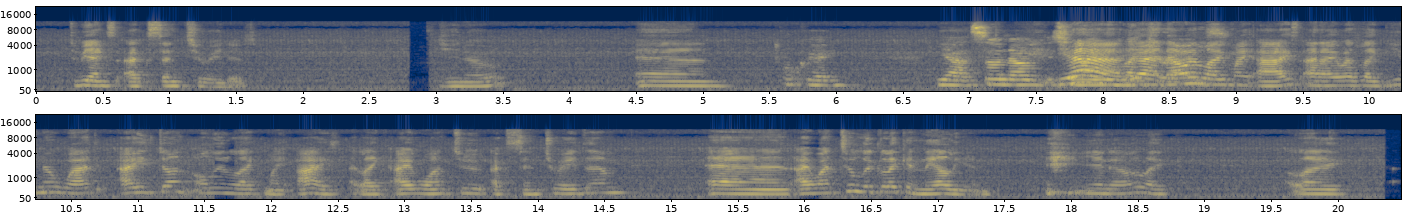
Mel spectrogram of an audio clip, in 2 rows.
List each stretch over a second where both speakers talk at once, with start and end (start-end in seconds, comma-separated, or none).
7.7-8.9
